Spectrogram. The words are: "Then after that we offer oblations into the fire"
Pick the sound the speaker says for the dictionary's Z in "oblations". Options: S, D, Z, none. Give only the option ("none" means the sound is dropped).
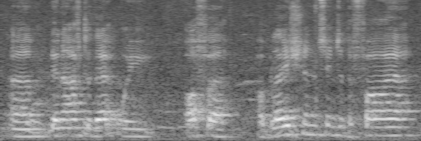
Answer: Z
